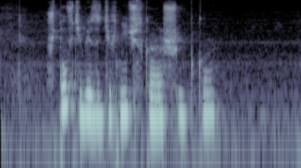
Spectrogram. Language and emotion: Russian, neutral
